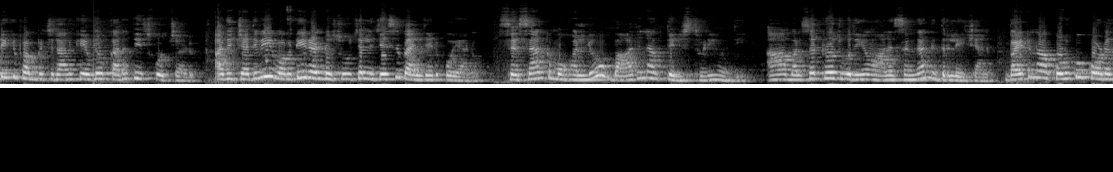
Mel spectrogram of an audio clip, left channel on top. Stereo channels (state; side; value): silent; right; digital silence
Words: పంపించడానికి ఏదో కథ తీసుకొచ్చాడు. అది చదివి 1-2 సూచనలు చేసి బయలుదేరిపోయాను. శశాంక్ మొహంలో బాధ నాకు తెలుస్తూనే ఉంది. ఆ మరుసటి రోజు ఉదయం ఆలస్యంగా నిద్రలేచాను. బయట నా కొడుకు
